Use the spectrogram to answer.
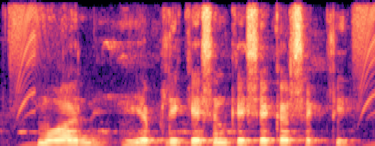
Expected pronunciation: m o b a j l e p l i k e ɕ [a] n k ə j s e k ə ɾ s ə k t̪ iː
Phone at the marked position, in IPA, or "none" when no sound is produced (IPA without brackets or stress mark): ə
